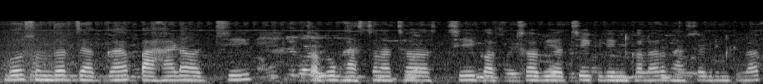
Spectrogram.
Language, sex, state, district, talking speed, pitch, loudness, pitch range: Odia, female, Odisha, Khordha, 150 wpm, 195 Hz, -19 LUFS, 190-200 Hz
